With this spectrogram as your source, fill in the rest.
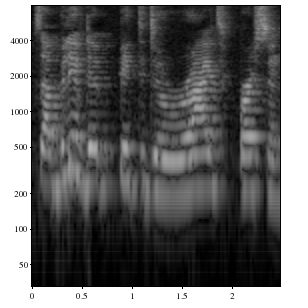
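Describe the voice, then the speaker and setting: A woman speaks with a fairly high pitch and fairly even intonation. There is audible room echo and noticeable background noise. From Nigeria. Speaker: YouTube movie reviewer. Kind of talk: casual vlog review. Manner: hesitant, many filler words.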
